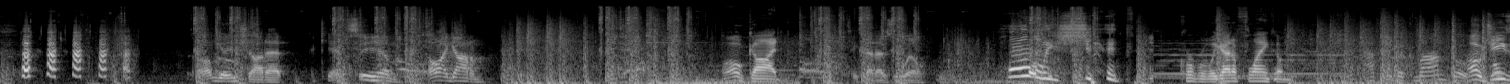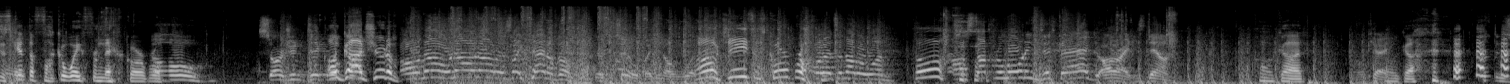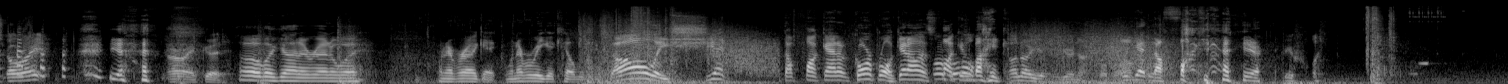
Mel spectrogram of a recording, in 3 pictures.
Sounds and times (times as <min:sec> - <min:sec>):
Music: 0:11.5 - 0:13.4.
